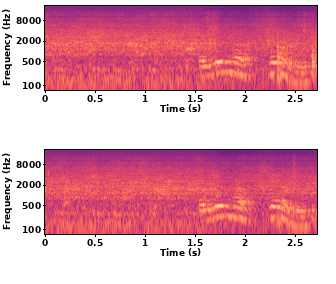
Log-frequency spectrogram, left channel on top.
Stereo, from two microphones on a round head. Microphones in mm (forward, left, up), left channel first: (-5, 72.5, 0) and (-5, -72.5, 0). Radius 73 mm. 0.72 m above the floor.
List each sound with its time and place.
1.5 s a man speaking: 50° right (ahead or behind), 3 m; by 2.6 s 55° right (ahead or behind), 4 m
